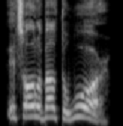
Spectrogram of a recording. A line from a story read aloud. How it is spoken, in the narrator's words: the count shouted down the table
